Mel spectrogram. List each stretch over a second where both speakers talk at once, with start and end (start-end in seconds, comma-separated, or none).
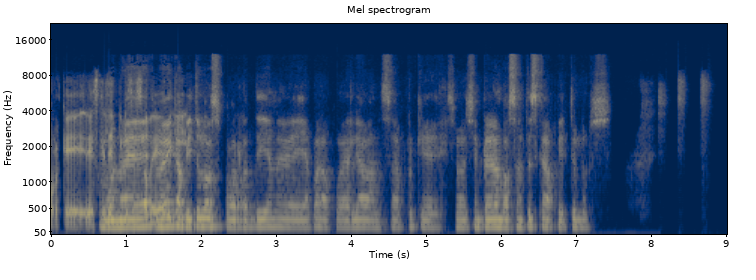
0.6-1.9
